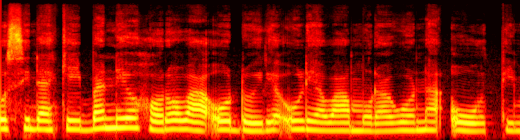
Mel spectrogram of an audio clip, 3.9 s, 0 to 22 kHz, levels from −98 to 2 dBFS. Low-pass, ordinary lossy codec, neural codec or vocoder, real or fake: 19.8 kHz; none; vocoder, 44.1 kHz, 128 mel bands, Pupu-Vocoder; fake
